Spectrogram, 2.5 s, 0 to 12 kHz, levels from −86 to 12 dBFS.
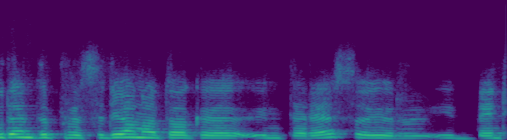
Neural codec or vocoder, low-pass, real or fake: none; 10.8 kHz; real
